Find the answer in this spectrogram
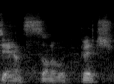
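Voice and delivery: very hushed, frustrated grumble under the breath. Player voicing their character walking off behind the alley: muttered under breath. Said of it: "kind of muttering under my breath".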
